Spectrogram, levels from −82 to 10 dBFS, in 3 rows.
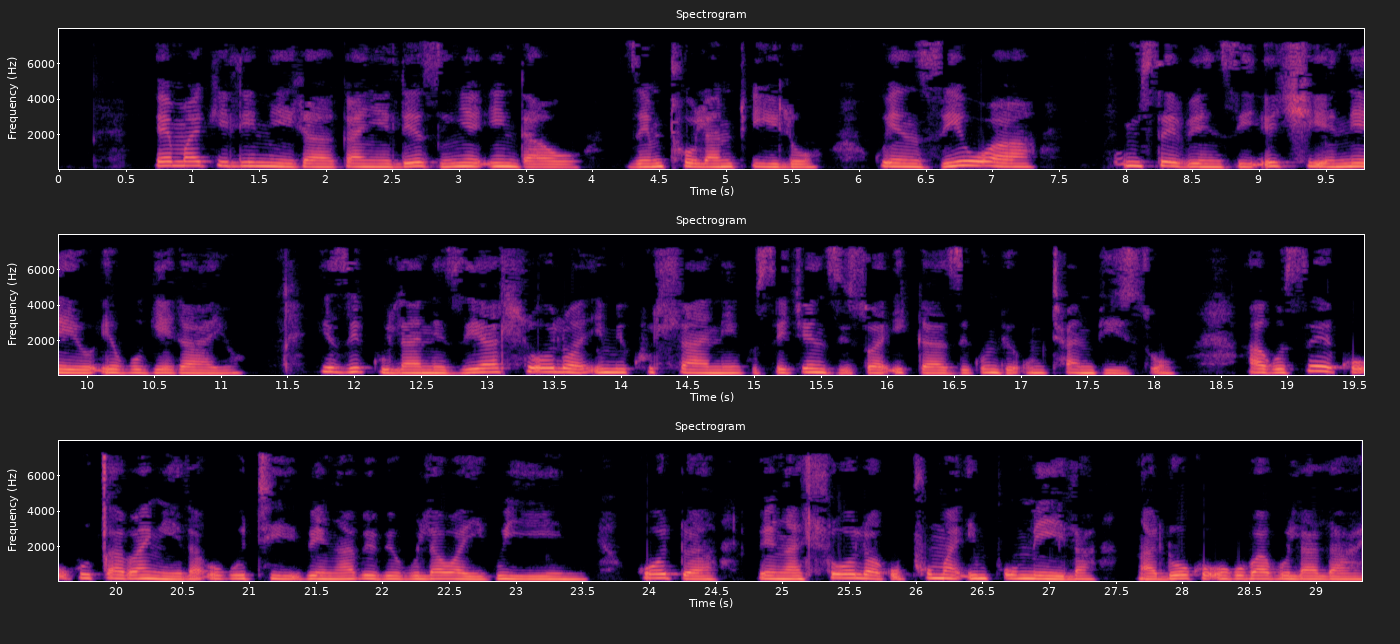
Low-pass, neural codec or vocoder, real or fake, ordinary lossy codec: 7.2 kHz; none; real; MP3, 32 kbps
